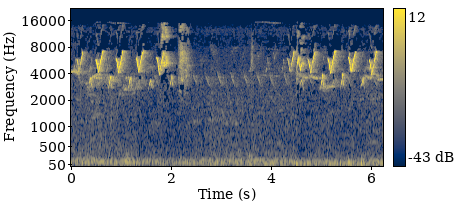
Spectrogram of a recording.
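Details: Cinereous tit (gelatik batu) giving two phrases of loud, sharp, V-shaped whistles, about six evenly spaced notes per phrase, with a brief noisy pause between and a low hum beneath.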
